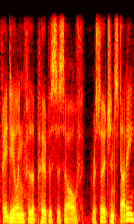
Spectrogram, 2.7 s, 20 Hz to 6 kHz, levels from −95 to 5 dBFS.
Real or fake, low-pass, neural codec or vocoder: fake; 5.4 kHz; codec, 24 kHz, 6 kbps, HILCodec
